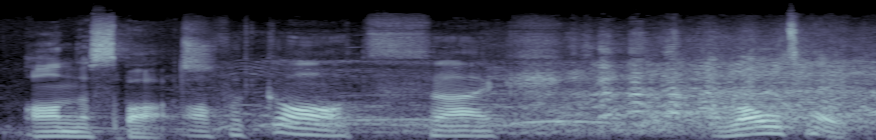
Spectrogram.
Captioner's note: laughter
